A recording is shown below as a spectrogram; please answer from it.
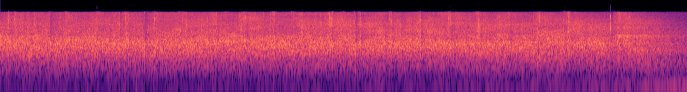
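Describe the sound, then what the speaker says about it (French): A congregation at a Saturday Mass claps steadily for the parish volunteers, a dense, even wash of applause that holds for several seconds before fading at the end. "Je pense qu'il faut applaudir toutes ces personnes."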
